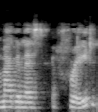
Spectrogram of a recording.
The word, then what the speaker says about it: Magnus Fridh: joined this is a magnus freed did i pronounce your name correctly you you you pronounce it exactly correctly yes yeah it was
